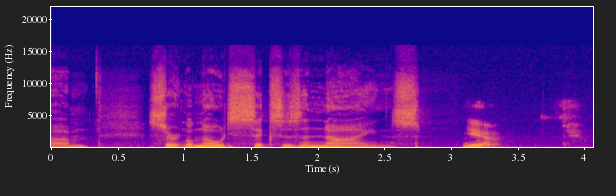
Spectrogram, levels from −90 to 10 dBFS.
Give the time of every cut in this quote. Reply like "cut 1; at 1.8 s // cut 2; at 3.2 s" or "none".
cut 1; at 1.0 s // cut 2; at 1.3 s // cut 3; at 2.9 s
